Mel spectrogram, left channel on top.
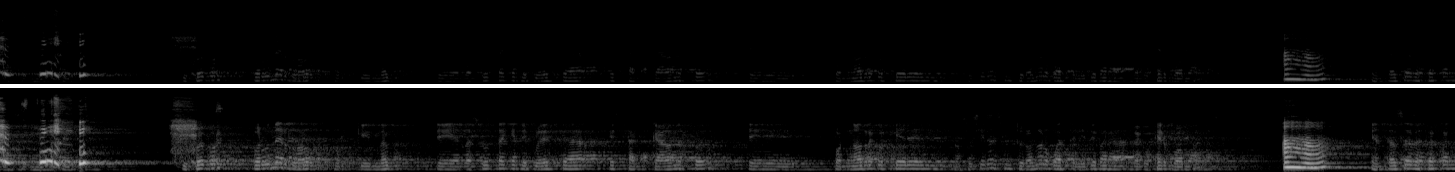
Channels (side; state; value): left; quieter; 20.8 dB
